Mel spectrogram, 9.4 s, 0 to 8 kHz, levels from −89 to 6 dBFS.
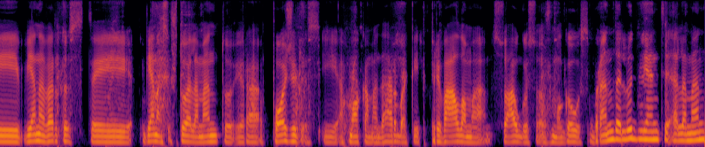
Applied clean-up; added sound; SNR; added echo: neural mask model Resemble Enhance denoiser.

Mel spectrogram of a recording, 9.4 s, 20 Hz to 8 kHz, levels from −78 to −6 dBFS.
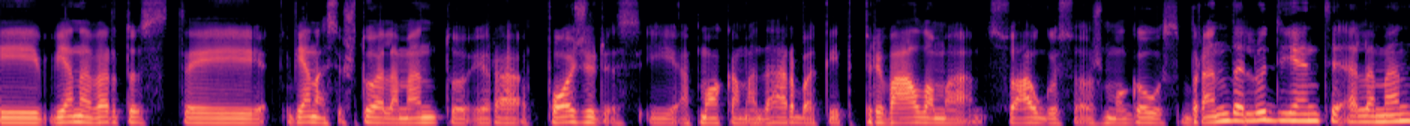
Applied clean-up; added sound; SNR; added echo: none; none; none; none.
